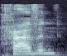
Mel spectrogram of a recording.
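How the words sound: The name is said with a Dutch pronunciation.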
